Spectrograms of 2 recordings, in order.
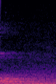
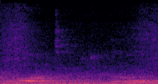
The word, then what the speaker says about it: wood: Từ này nhiều bạn học là úp. Khi mà bắt đầu một cái từ trong tiếng Anh mới đó, đáp lưu ấy, thì chúng ta sẽ về phải bắt đầu là tròn môn là wood.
